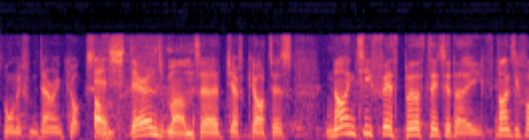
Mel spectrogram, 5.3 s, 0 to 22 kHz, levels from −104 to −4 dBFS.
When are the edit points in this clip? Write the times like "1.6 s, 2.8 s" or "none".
0.9 s, 1.9 s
